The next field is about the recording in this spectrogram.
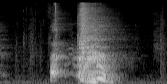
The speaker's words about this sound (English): I think I got to sneeze. Hold on. Okay. Oh, shit. Hold on.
